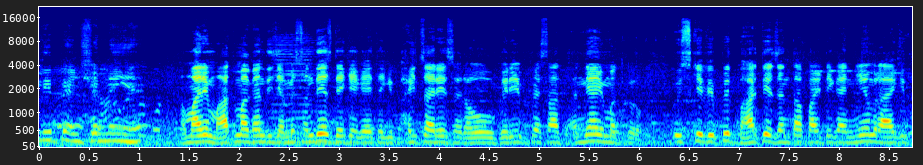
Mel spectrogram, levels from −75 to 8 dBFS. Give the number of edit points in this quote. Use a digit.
1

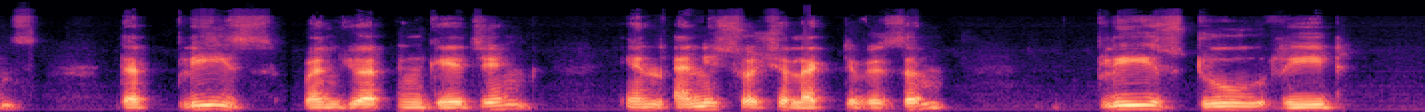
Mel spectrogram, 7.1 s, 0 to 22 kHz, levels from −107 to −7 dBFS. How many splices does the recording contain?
0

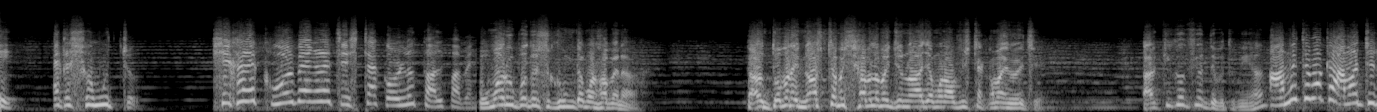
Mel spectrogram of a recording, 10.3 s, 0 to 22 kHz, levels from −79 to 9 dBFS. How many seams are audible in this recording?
1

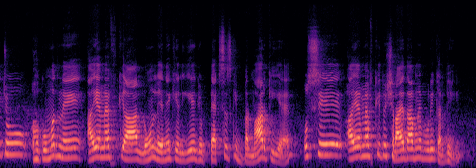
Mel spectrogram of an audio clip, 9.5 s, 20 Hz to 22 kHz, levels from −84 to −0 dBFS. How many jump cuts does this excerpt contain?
2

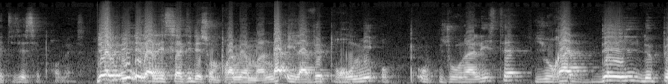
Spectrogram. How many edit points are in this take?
2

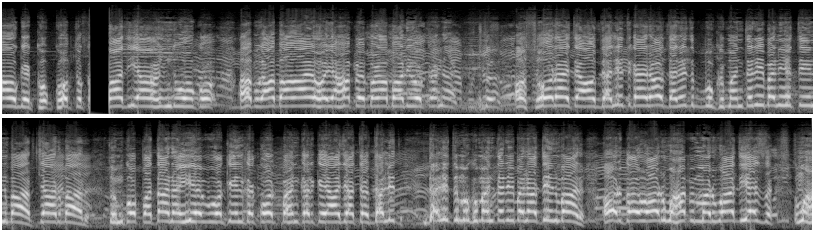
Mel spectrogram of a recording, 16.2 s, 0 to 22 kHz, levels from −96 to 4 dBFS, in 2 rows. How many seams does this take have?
0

